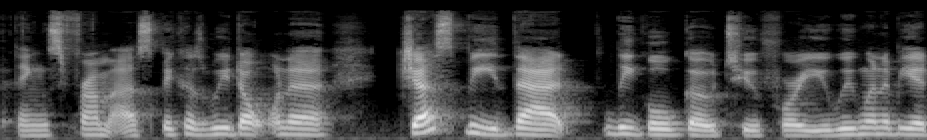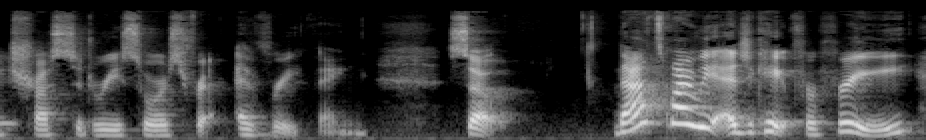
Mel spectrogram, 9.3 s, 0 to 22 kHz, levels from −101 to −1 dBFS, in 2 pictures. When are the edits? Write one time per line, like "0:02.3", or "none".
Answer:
none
